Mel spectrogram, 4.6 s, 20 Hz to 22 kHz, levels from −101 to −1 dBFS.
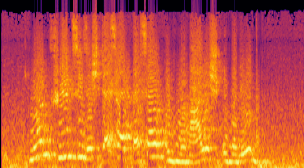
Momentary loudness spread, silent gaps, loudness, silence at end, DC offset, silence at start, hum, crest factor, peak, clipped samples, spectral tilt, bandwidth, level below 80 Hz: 8 LU; none; -6 LUFS; 0 s; under 0.1%; 0 s; none; 8 dB; 0 dBFS; 0.4%; -4 dB/octave; over 20 kHz; -22 dBFS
